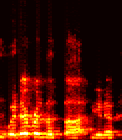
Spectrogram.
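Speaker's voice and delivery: ordinary delivery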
